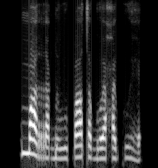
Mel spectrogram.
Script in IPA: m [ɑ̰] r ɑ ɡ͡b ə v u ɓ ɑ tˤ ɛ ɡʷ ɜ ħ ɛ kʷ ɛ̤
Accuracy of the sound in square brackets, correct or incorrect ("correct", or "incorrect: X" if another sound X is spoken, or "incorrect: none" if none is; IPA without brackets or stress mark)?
incorrect: ɑ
